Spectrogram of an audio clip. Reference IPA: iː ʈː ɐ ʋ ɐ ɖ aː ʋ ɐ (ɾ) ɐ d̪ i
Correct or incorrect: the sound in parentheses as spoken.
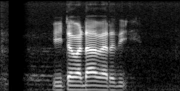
correct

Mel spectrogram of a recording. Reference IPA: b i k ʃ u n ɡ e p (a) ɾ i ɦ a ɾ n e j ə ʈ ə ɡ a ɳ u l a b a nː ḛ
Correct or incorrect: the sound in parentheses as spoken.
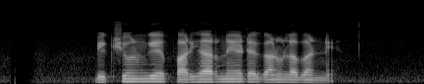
correct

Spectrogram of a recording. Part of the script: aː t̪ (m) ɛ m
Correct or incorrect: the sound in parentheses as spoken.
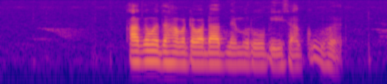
incorrect: n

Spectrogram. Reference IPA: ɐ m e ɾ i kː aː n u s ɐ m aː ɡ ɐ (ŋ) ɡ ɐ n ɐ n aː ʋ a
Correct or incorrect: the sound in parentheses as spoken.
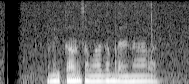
incorrect: m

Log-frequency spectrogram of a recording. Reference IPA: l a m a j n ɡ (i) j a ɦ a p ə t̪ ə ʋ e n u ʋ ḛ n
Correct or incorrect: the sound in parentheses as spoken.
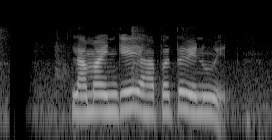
incorrect: e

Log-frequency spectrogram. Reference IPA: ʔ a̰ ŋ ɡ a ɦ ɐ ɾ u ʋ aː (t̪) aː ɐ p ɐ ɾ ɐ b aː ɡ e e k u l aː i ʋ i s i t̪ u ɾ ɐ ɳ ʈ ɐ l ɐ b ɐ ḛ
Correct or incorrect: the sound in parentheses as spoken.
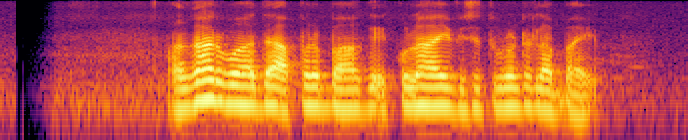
incorrect: d̪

